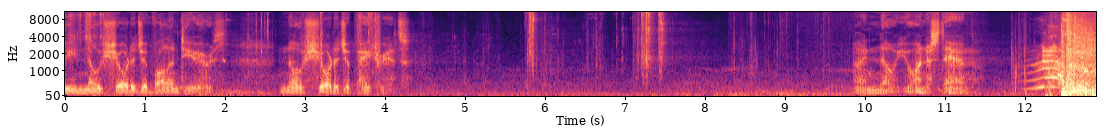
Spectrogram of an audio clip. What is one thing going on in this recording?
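A man speaks slowly and gravely, close by.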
